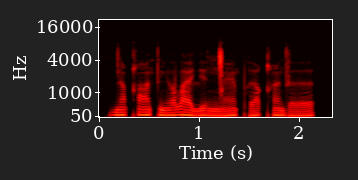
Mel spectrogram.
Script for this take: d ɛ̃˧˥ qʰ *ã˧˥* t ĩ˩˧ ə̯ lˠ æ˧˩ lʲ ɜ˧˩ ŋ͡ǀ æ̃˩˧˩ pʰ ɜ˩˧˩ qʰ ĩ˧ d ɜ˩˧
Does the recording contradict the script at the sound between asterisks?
no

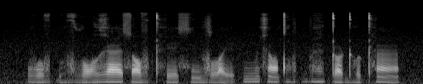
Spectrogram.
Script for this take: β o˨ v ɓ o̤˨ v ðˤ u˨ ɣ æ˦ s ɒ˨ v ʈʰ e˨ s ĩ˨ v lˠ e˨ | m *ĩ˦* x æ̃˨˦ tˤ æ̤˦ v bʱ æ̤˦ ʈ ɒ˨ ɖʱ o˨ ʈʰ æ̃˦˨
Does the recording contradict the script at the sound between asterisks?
no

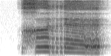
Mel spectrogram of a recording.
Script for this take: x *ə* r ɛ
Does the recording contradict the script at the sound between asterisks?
no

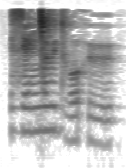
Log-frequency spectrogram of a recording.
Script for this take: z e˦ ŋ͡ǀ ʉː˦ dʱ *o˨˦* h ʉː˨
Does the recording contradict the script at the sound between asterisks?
no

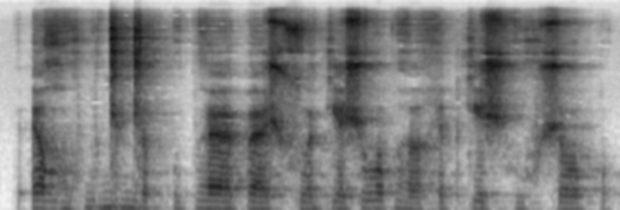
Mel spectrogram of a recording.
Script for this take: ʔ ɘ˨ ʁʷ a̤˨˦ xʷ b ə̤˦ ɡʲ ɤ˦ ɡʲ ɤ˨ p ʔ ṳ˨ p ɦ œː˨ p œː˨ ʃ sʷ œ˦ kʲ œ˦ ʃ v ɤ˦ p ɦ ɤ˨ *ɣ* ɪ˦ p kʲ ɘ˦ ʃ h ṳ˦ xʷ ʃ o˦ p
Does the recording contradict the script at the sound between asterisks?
yes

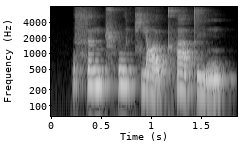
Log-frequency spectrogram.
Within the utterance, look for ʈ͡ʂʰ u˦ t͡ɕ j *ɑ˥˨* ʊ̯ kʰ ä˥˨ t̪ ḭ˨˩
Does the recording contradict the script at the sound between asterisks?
yes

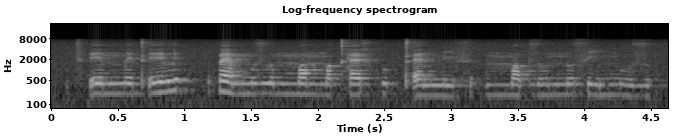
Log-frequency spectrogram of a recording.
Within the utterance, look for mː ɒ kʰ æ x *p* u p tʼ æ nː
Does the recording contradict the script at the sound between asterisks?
no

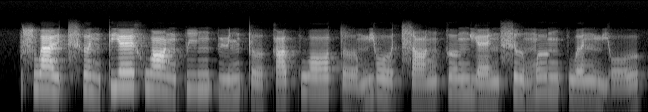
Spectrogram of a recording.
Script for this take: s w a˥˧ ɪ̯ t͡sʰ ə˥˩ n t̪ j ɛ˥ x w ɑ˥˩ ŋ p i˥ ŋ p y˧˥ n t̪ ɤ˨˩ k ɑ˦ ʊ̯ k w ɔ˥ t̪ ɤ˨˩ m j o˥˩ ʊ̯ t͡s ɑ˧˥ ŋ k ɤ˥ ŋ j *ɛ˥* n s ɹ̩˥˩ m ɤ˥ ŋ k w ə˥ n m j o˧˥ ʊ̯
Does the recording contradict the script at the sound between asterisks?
yes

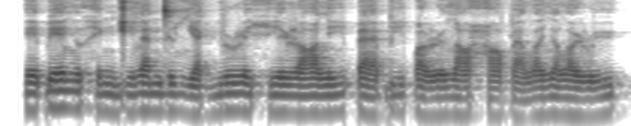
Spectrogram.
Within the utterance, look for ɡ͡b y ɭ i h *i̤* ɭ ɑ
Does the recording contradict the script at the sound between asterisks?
yes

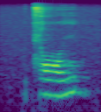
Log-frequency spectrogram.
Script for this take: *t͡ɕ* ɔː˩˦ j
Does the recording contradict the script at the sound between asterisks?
no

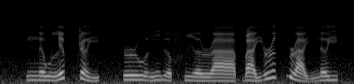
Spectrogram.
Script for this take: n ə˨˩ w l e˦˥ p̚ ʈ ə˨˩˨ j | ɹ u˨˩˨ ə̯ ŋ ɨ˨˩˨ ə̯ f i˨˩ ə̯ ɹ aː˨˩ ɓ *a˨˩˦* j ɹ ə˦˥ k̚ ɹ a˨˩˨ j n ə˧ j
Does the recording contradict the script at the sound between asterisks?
no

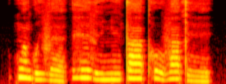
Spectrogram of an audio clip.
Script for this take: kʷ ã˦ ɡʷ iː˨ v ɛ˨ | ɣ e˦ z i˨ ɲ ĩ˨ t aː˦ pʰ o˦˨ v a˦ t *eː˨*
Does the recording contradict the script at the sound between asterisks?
no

